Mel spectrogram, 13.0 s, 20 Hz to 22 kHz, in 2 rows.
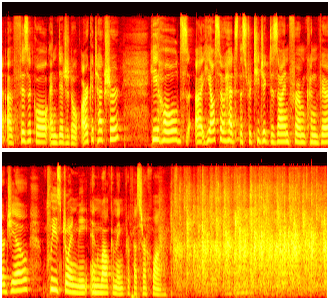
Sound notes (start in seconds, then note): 9.6 applause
